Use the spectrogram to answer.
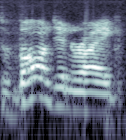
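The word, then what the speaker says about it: Wandenreich: first dagger is that Von and Reich is actually spelled with a W it's still pronounced ven Reich but has a w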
